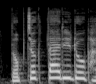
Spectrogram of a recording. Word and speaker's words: 넓적다리: 넓적다리의 경우 릴 비읍 받침 중에서 뒤에 자음인 비읍으로 발음이 되니까요. 릴 비읍 받침을 그대로 적는 겁니다.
